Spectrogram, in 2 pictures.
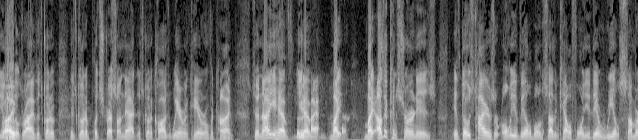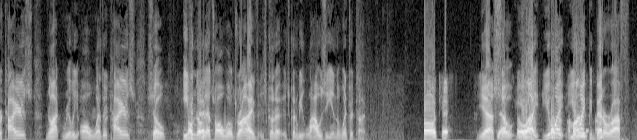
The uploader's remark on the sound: we broadcast from AutoToys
